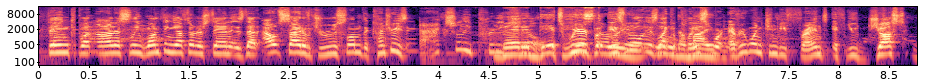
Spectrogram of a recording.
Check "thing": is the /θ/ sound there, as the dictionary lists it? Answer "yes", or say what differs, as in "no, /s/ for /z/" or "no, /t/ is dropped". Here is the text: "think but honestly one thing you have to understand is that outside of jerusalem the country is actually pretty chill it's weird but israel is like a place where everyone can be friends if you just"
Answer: yes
